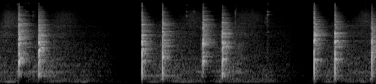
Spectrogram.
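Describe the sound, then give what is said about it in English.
Light, sharp taps on a door on a train, a steward knocking, come in short bursts: two quick raps, a pause, then four or five, then three more. Each tap is crisp and bright, with no voices. “This is how he knocks on the door.”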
